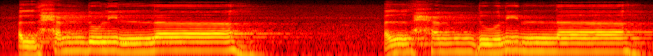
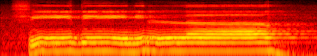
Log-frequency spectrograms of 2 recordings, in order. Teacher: Lafaz Allah dibaca tipis itu karena sebelumnya berharakat kasrah. Huruf sebelum lafaz Allah itu berharakat kasrah, akhirnya dibaca tarqiq atau tipis.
